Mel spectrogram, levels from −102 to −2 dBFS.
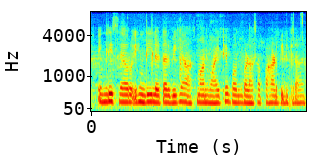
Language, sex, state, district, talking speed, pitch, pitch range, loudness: Hindi, female, Uttarakhand, Uttarkashi, 250 wpm, 175 Hz, 170-185 Hz, -16 LUFS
